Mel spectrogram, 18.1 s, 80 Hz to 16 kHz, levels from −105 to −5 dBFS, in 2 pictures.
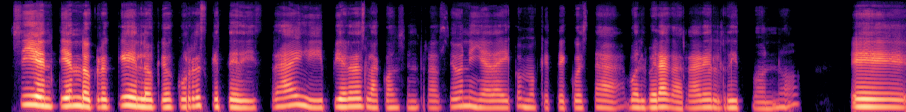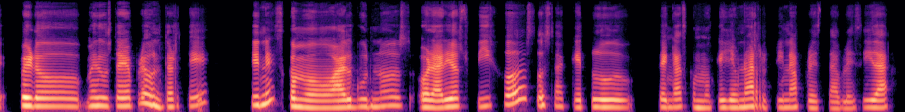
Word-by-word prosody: Sí, 270 -1 +6
entiendo, 225 -1 +6
creo 205 0 -1
que 245 -1 +6
lo 205 -2 +5
que 200 0 -1
ocurre 210 +2 -3
es 235 - -9
que 210 - -4
te 205 -1 0
distrae 200 +6 -3
y 200 -7 -2
pierdes 210 +2 0
la 190 -2 -5
concentración, 190 +3 -10
y 215 - -3
ya 190 -1 -5
de 185 - -5
ahí 185 0 -6
como 200 -3 -9
que 180 - -18
te 180 0 -12
cuesta 185 0 -10
volver 190 0 -3
a 205 - +5
agarrar 180 0 -6
el 190 -2 -4
ritmo, 185 -3 -7
¿no? 200 +11 -13 0.5
Eh, 205 -2 +3
pero 225 -2 +4
me 235 +1 -1
gustaría 230 0 0
preguntarte, 230 +2 -3 0.4
¿tienes 280 +10 0
como 190 -4 +1
algunos 215 +4 -2
horarios 200 +3 +2
fijos? 255 - -2 0.2
O 235 - -2
sea, 225 -2 -12
que 200 -2 -8
¿tú 200 -1 0 0.2
tienes 205 +1 -5
como 185 -3 -6
que 195 0 -5
ya 195 0 -1
una 210 +2 0
rutina 195 -1 -8
preestablecida 185 +1 -6
205 Hz, 165 wpm, -21 LUFS, 190-225 Hz, 0.5 s, Sí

